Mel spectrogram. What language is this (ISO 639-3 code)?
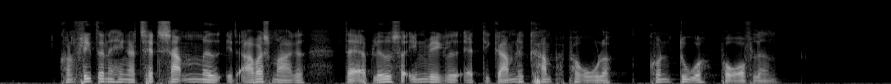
dan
